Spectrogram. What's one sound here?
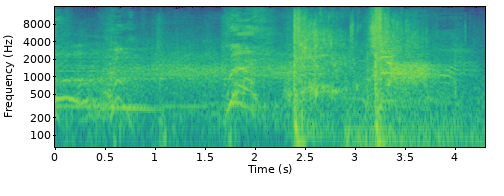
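A metal wrench strikes a body with heavy thuds.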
